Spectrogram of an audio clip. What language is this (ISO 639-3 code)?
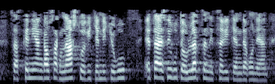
eus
